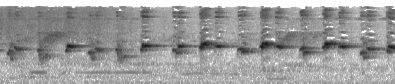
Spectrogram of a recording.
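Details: Yellow-vented bulbul, about one and a half years old and kept in a cage in Bekasi, giving a relaxed dawn song: a lively series of liquid chirping whistles, about eighty a minute, with faint low tones behind.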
